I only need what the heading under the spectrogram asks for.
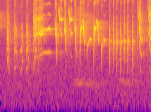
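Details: A yellow-faced siskin sings at length in nature, a rapid chattering string of high, sliding whistled notes and clipped chirps with brief buzzy trills, while another bird gives faint low whistles.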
